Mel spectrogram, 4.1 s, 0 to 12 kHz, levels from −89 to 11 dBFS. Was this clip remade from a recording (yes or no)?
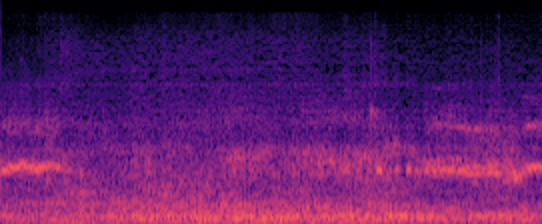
yes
